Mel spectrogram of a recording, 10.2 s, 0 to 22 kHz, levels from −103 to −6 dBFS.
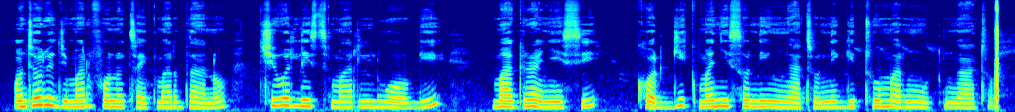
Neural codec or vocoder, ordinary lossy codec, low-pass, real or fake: vocoder, 44.1 kHz, 128 mel bands every 512 samples, BigVGAN v2; none; none; fake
